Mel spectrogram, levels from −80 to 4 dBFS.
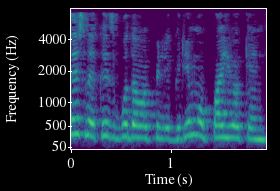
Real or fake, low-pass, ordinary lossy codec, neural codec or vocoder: real; 7.2 kHz; MP3, 32 kbps; none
